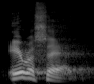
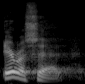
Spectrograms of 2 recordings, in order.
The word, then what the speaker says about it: Erised: and the mirror is The mirror is pronounced Erised. I think that's right. Erised. Now, this is a children's movie, you understand? And so all that is desire backwards, right? That's just spelled backwards.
